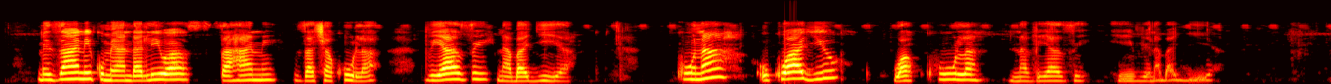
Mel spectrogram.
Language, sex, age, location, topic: Swahili, female, 18-24, Mombasa, agriculture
